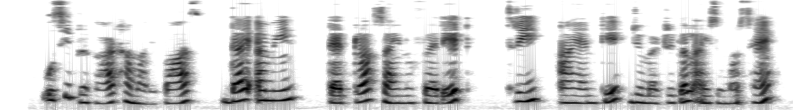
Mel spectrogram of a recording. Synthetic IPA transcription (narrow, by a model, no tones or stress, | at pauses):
ʊsipɾɐkaːɾhɐmaːɾepaːs | ɖaːjʔəmiːn | ʈɛːʈɾasaːɪnoːfeːɾeːʈ | t̪ʰɾiːaːjənked͡ʒoːmeːʈɾɪkəla̰ːɪzoːməɾsɦɛ̃ː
